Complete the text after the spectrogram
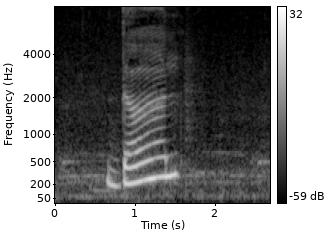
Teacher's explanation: زبان کی نوک ثنایا علیہ کی جڑ سے لگتی ہے، جب جا کر دال ادا ہوتا ہے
